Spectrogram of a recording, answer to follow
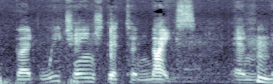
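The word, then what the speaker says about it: gneiss: we changed it to nice and in German you learn when it's e i that's always pronounced I so it's nice not nice nieces like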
